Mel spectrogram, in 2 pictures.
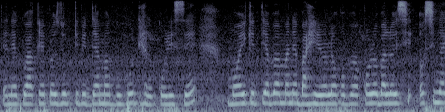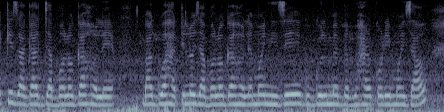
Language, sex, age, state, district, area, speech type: Assamese, female, 18-30, Assam, Nalbari, rural, spontaneous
